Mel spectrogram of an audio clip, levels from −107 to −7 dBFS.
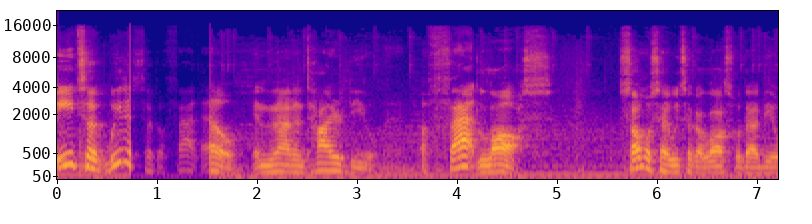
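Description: One channel inverted, from 0.72 to 1.52 s: the sound drops by about 21 dB for that stretch. The likely cause is one stereo channel flipped in polarity, so material common to both sides cancels when they are combined, leaving only their difference.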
